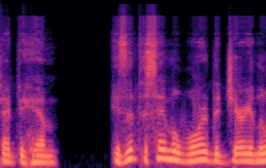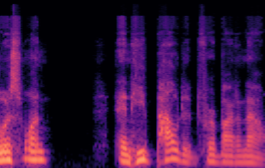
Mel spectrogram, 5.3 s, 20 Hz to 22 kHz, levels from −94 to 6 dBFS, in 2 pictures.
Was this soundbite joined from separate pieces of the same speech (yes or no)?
no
